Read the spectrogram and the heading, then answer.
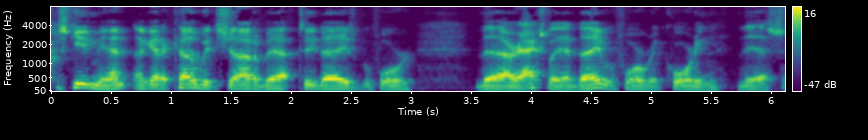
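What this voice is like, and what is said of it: Cracky voice. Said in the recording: “My voice is a little cracky today.”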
